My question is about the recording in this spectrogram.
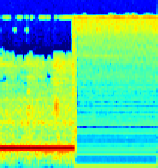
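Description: A steady electrical hum tone over faint background noise that cuts off abruptly about a second in, leaving only a very faint, many-toned mains hum.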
